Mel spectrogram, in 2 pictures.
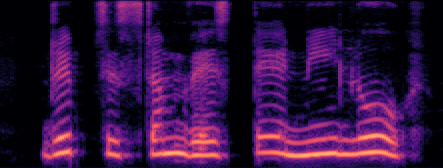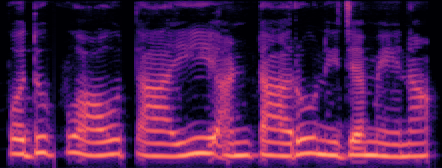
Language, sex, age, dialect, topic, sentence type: Telugu, female, 18-24, Southern, agriculture, question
